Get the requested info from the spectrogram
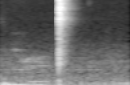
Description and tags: Metal Contra Metal
clashing a ruler with a tree branch
keys, metal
